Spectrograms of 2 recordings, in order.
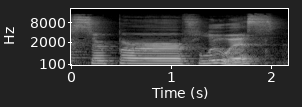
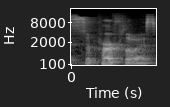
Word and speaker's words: superfluous: for chapter 5 is superfluous it looks like superfluous but you pronounce it superfluous and it means an overabundance just too much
